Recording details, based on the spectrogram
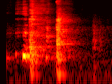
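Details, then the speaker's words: Young boy imitating a cough on purpose: two quick, forced cough sounds. "it was a coughing sound too many weird boy noises in this house jax"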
